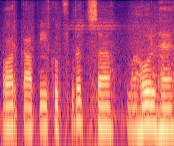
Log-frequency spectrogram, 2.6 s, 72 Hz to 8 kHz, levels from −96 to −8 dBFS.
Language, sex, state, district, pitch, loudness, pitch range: Hindi, male, Chhattisgarh, Raipur, 130 Hz, -17 LUFS, 125-135 Hz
